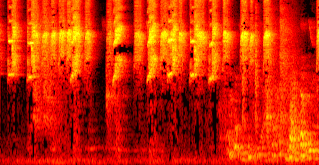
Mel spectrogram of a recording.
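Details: Energetic song of the flamboyan bird, an insect-eating species common around Sumatra: rapid clusters of shrill, rasping chirps, several per second, broken by short pauses, with faint low background sounds near the end.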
